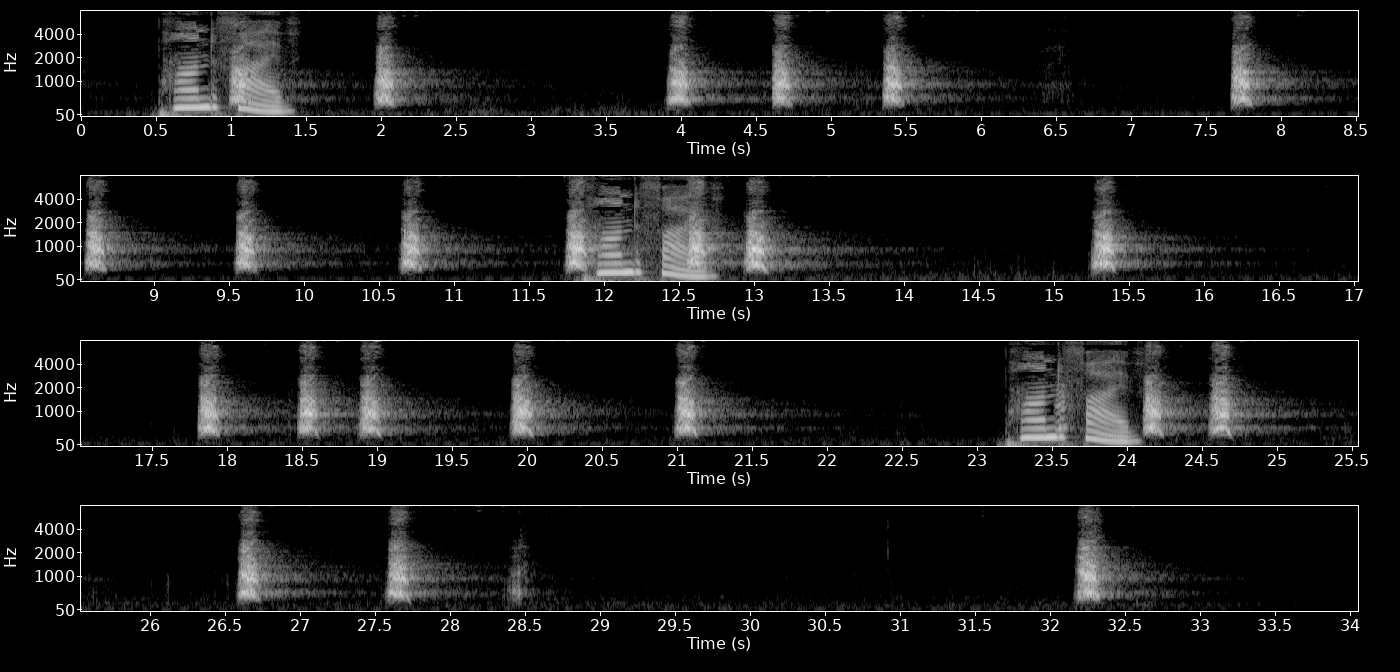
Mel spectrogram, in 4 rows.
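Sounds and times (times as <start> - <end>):
speech: 0.6 - 1.5, 11.9 - 12.8, 23.4 - 24.2
dog barking with echo: 2.0 - 2.5, 3.9 - 5.8, 7.6 - 11.2, 11.8 - 12.0, 12.6 - 13.4, 15.2 - 16.0, 17.8 - 20.4, 21.0 - 21.6, 24.1 - 25.1, 26.6 - 28.6, 32.2 - 32.8.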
